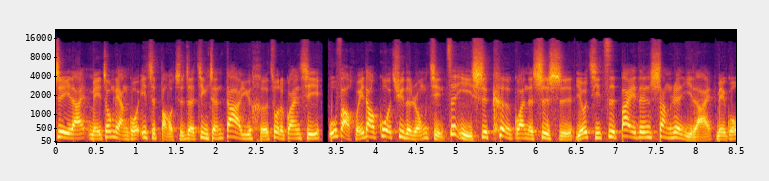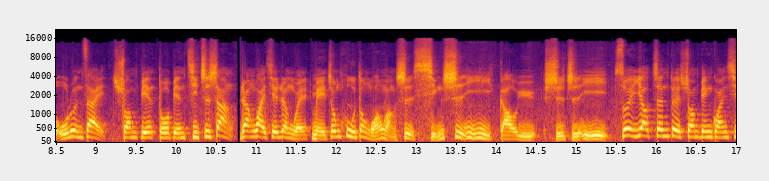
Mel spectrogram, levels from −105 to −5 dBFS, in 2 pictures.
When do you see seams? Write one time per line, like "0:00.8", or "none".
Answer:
0:10.7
